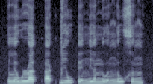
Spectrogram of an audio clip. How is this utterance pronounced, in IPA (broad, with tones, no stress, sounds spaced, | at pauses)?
l ə˧˥ w ɹ a˦˥ t̚ ʔ a˨˩ k̚ ɓ i˧˥ w ʔ e˨˩˨ n i˧ ə̯ n u˨˩˨ ə̯ ŋ ə˧ w x ə˧˥ ŋ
